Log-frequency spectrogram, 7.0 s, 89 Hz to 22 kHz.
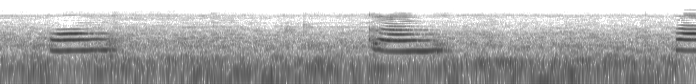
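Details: Sia, a tortoiseshell house cat, 10 November 2019. Repeated meows roughly every three seconds: a short level cry, then a longer bending one, and a third cut off at the end, with steady soft background hum.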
